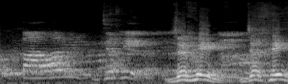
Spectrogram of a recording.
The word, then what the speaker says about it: Talang Jering: Gimana sih bacanya, Dela? Talang Jering ya, pakai G dan H.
